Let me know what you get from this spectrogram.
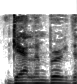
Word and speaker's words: Gatlinburg: They had a drive to Gatlinburg.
